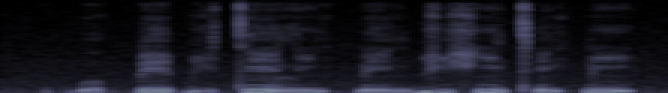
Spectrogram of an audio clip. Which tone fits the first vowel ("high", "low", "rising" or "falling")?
low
